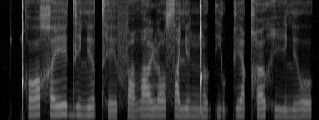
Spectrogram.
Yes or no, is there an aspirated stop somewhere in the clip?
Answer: yes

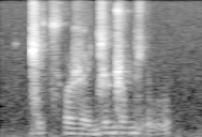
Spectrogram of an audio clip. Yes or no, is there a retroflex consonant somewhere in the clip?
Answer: yes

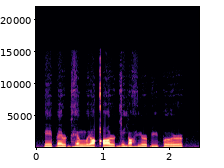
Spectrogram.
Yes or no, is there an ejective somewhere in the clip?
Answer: yes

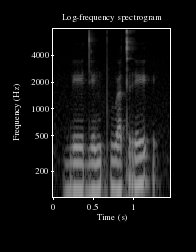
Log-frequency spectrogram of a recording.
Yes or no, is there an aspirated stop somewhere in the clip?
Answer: yes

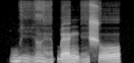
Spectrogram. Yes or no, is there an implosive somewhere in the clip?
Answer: yes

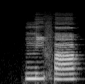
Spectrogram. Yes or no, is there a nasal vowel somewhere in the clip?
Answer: yes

